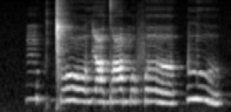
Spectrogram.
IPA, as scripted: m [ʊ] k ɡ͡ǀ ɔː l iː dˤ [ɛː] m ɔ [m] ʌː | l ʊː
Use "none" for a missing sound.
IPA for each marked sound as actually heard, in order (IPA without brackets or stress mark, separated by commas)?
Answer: ʊ, ɛː, f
